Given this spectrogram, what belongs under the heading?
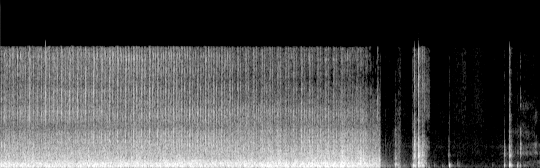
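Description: A sewing machine fitted with a walking foot stitches in a fast, steady close-up whir for several seconds, then stops, leaving a few faint clicks and taps.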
